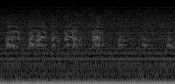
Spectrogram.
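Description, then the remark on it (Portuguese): A southern lapwing (quero-quero) gives a run of sharp, scratchy calls, several quick bursts in an uneven series, over a steady low background hum. “É, sentinela do Pampa, é. Quero, quero,”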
